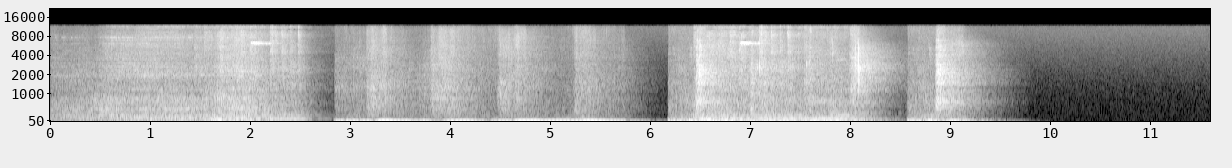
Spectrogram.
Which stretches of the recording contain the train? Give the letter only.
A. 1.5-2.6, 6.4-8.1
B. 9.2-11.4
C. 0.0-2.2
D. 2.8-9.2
C.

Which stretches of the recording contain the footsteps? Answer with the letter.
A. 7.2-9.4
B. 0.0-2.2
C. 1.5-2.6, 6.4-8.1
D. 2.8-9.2
D.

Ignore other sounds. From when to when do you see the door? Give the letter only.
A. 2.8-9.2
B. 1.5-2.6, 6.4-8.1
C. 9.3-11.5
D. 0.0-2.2
B.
